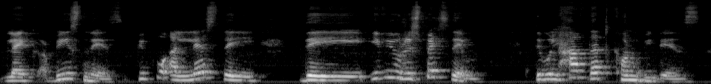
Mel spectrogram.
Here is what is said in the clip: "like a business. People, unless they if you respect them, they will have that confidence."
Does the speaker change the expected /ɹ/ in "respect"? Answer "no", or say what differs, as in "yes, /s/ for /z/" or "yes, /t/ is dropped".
no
